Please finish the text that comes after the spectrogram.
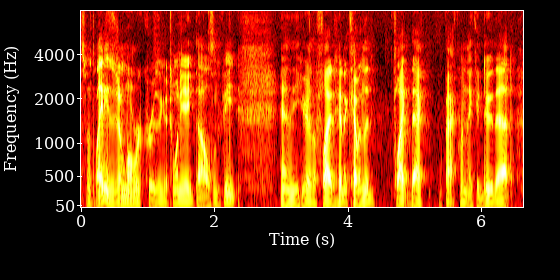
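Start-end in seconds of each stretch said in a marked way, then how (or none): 0.2-2.4 captain's cabin announcement voice. Retelling an old coffee commercial: imitating a pilot's cabin announcement. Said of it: "the cap makes the announcement".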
